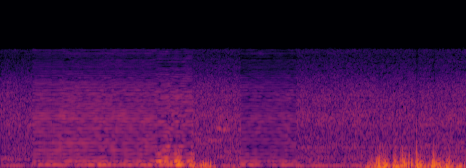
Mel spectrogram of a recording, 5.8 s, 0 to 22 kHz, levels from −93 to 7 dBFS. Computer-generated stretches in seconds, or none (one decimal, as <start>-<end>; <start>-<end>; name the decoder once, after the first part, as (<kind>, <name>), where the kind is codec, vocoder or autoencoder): 0.4-2.4 (vocoder, HiFi-GAN); 3.0-3.7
